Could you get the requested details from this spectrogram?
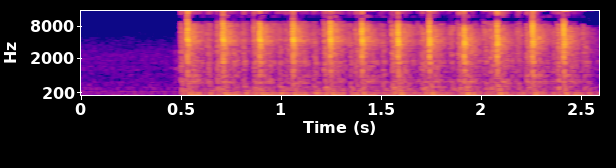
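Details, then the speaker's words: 1946 Smith-Corona Clipper portable typewriter, single line spacing: crisp even keystrikes at about six a second, none skipped or dragging. All keys type well with nothing sticking. "As you can see, all the keys type nice and none of them skip or stick."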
